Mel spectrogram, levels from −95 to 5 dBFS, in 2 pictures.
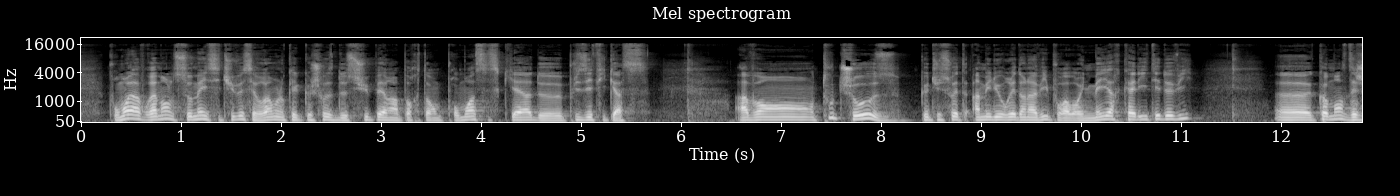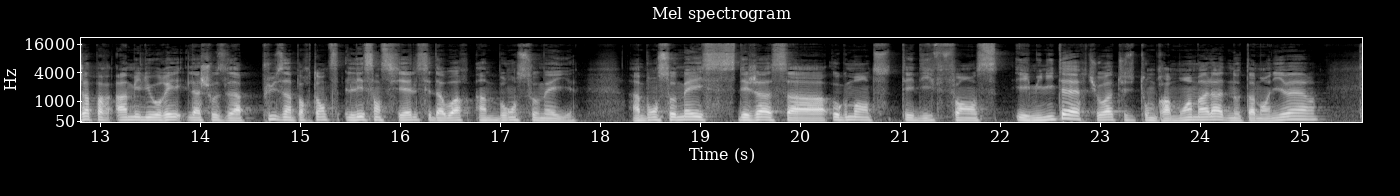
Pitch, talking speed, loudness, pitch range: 120 Hz, 180 wpm, -15 LUFS, 105-135 Hz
